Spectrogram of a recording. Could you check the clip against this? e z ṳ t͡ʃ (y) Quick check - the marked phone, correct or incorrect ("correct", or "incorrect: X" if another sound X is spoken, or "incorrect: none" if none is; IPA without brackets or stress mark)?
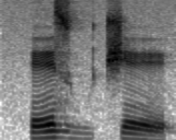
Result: incorrect: e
